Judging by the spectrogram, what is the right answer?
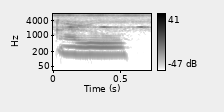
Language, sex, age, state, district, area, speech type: Assamese, female, 60+, Assam, Tinsukia, rural, spontaneous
